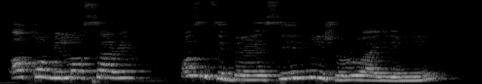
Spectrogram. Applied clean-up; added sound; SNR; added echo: none; none; none; reverberation time 0.6 s.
